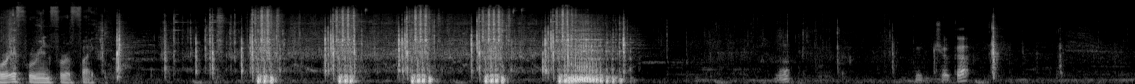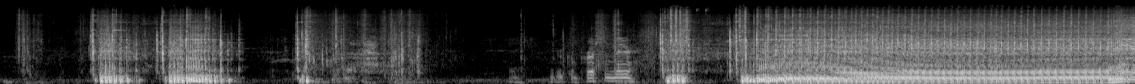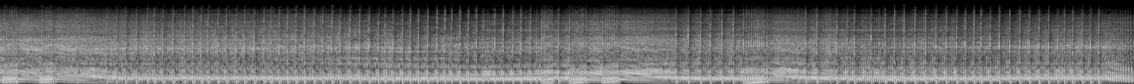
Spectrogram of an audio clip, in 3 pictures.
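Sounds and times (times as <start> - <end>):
chainsaw idling and revving: 2.4 - 6.4, 12.3 - 14.4, 18.0 - 34.0.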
